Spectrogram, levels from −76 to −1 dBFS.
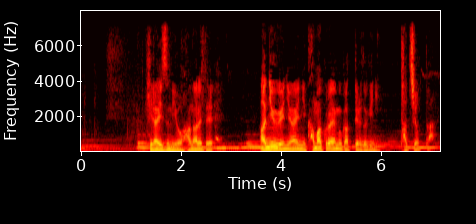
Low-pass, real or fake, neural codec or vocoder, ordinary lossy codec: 7.2 kHz; real; none; none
